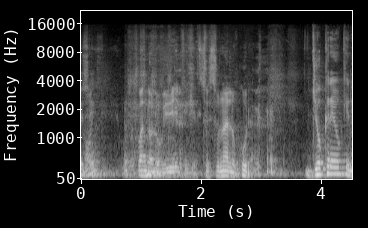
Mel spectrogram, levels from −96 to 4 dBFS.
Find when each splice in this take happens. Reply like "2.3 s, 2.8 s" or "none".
none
